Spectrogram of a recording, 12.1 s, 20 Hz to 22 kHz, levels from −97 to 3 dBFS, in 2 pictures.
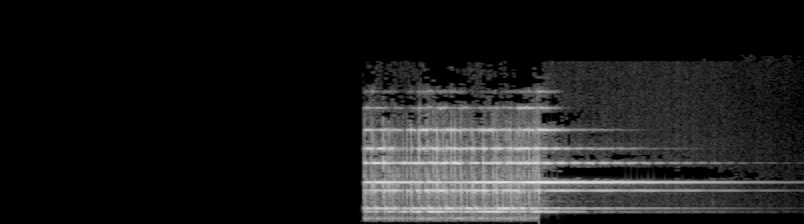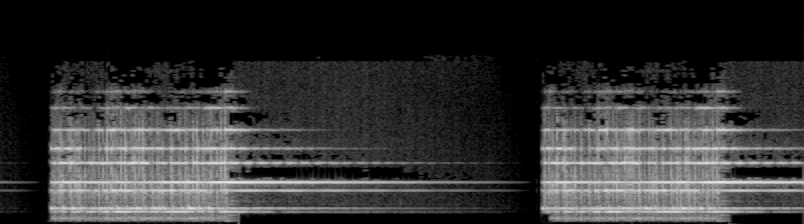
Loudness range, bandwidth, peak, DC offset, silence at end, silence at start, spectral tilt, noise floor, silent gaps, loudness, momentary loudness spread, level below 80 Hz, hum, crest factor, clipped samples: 3 LU; 14.5 kHz; 0 dBFS; under 0.1%; 0 s; 2.7 s; 8.5 dB/octave; -54 dBFS; 6.33-6.37 s, 10.01-10.05 s; -10 LUFS; 16 LU; -88 dBFS; none; 14 dB; under 0.1%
